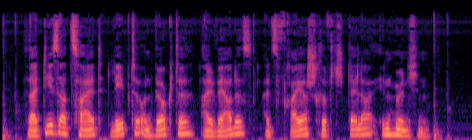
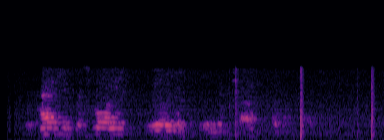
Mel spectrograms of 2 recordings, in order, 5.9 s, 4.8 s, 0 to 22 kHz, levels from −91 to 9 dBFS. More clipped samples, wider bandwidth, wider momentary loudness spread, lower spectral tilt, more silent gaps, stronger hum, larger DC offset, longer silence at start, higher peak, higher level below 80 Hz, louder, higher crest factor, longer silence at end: neither; first, 16 kHz vs 3.8 kHz; second, 10 LU vs 16 LU; first, -6 dB/octave vs -4 dB/octave; neither; neither; neither; second, 0.05 s vs 0.35 s; first, -8 dBFS vs -30 dBFS; first, -50 dBFS vs -78 dBFS; first, -23 LUFS vs -49 LUFS; about the same, 16 dB vs 20 dB; first, 0.4 s vs 0.1 s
